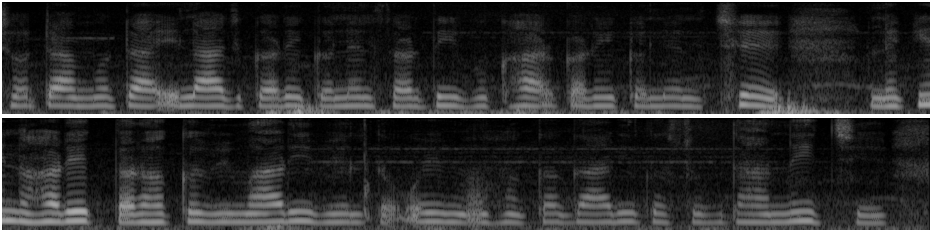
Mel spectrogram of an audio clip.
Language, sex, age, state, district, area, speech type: Maithili, female, 30-45, Bihar, Darbhanga, urban, spontaneous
